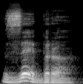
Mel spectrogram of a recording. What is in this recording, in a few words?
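"zebra", Romanian; gcompris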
